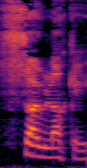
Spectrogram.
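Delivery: lone, loud, miserable grumbling voice. Retelling a lone fan's remark after a goal: imitating a miserable git's voice. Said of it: "miserable git voice go".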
